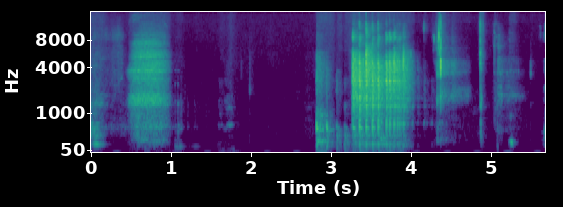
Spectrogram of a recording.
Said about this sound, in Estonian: veeretab täringut.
